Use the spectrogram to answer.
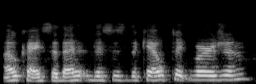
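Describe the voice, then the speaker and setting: A woman's voice: mid-range voice, little pitch movement, a little mellow, slightly rough. Chatty woman on a muffled stream. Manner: chatty, rambling, quick to laugh. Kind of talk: casual live-stream chat.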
